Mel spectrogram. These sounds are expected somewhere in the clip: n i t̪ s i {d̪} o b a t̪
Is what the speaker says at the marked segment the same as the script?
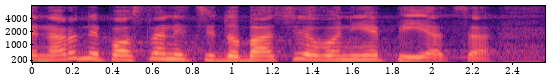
yes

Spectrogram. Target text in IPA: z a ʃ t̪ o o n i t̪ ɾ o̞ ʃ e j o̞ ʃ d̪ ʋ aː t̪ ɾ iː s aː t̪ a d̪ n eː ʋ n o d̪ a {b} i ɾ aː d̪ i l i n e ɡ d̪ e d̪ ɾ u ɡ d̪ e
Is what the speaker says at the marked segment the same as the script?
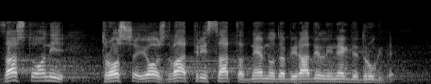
yes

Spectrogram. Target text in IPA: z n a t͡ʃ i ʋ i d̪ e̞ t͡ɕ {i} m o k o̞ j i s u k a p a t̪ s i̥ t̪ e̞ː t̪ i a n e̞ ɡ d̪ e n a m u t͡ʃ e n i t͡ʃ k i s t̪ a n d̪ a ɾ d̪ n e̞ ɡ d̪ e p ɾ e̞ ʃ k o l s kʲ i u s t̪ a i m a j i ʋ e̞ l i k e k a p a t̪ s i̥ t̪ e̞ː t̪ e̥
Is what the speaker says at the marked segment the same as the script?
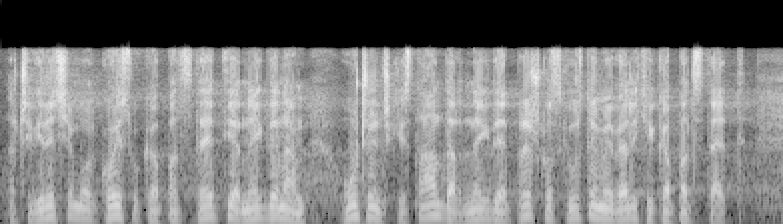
no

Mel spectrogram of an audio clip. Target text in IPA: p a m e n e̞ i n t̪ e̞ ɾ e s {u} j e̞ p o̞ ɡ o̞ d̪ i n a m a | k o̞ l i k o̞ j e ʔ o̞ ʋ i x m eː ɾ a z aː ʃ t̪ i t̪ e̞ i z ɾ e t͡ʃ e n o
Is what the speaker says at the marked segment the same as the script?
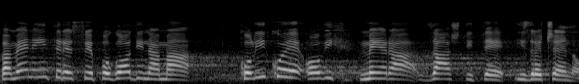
yes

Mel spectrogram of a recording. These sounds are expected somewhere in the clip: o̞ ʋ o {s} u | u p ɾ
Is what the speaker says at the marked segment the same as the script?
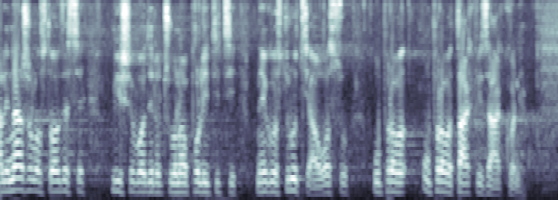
yes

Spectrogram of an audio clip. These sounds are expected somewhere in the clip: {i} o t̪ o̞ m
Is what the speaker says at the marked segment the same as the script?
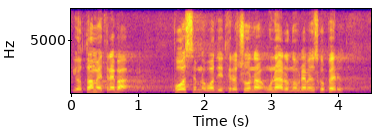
yes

